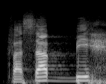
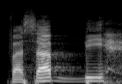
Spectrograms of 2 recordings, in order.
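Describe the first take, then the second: No difference in how they are said.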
